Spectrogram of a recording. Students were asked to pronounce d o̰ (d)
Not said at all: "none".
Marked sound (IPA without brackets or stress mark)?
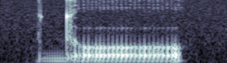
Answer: none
